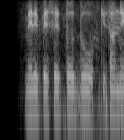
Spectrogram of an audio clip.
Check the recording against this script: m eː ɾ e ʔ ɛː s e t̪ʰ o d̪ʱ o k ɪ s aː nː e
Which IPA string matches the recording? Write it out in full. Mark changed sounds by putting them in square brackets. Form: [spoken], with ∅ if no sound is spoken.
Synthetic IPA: m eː ɾ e [p] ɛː s e [t̪] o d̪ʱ o k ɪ s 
